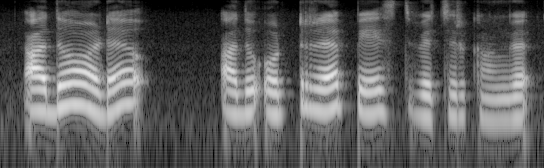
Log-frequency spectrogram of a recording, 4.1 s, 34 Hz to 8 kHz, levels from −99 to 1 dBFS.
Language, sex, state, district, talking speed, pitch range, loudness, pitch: Tamil, female, Tamil Nadu, Nilgiris, 75 wpm, 180-220 Hz, -19 LUFS, 205 Hz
